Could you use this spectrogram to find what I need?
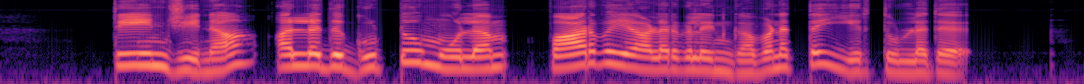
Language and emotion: Tamil, neutral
